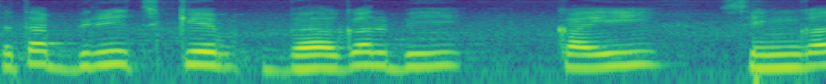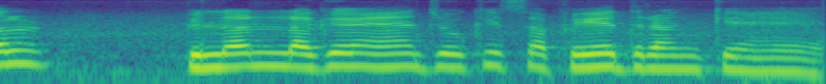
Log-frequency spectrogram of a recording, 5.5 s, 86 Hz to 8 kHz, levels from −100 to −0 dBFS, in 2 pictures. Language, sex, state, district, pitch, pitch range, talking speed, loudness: Hindi, male, Bihar, Vaishali, 225 Hz, 210-240 Hz, 175 wpm, -16 LUFS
